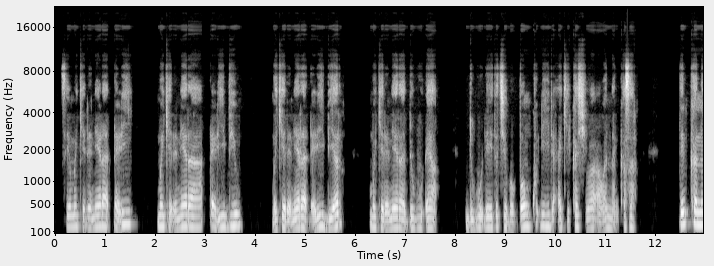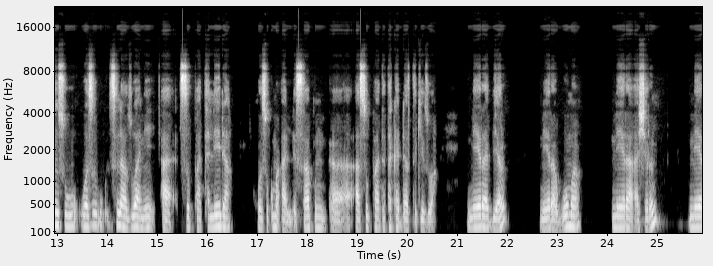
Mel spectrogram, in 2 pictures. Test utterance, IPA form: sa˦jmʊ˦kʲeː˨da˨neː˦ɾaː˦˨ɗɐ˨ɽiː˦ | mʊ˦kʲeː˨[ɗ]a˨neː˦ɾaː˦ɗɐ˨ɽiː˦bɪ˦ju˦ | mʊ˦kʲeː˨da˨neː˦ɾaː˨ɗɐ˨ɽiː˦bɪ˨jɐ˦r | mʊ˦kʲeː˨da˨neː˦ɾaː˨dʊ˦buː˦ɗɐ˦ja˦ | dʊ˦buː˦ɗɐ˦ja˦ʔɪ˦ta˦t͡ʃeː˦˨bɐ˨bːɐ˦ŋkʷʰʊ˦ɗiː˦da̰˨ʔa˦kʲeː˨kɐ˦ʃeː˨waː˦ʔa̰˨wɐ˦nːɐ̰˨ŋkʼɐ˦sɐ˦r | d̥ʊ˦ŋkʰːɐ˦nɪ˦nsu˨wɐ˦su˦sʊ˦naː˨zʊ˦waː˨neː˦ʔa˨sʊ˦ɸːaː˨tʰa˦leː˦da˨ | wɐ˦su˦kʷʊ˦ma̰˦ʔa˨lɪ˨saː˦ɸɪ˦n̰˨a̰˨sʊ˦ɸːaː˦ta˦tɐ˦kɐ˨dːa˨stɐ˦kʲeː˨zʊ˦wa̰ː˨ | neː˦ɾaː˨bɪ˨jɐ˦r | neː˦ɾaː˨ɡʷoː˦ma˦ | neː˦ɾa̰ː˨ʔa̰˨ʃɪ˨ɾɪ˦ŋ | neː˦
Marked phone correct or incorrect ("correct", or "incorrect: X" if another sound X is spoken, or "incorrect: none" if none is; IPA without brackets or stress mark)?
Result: incorrect: d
